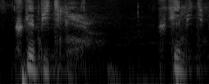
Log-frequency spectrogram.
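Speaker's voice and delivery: hushed whisper, almost no voice. Real, not acted. Pastor hushing the congregation on faith, whispered. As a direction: drop to a whisper to land the point. Pastor closes point in hush.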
